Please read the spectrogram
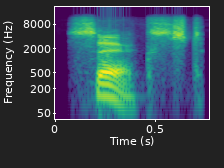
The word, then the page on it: sixte: American English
